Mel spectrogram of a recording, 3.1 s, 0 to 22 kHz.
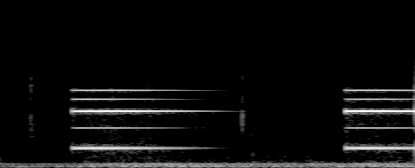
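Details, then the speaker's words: Philips IntelliVue MX400 patient monitor after a blood pressure measurement: mid-pitched chime about every two seconds, each over a second long; medium priority alarm for a low blood pressure reading. "Oh, it would appear that our wonderful participant has a somewhat low blood pressure. Well, what you can hear right now is a medium priority alarm."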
